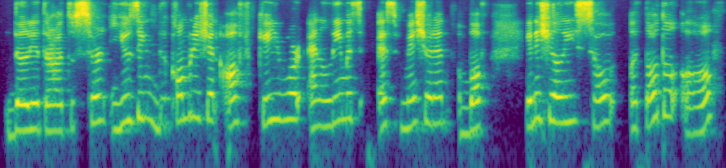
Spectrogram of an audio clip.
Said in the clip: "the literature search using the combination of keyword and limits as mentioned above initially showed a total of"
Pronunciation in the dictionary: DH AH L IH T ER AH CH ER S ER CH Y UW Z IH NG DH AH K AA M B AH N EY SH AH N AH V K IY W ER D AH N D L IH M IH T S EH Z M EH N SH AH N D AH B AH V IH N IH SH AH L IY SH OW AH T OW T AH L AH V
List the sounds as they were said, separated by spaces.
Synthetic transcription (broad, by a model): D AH L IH T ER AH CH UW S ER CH Y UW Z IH NG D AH K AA M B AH N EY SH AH N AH F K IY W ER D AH N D L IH M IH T S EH S M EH N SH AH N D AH B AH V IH N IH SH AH L IY S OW AH T OW T AH L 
